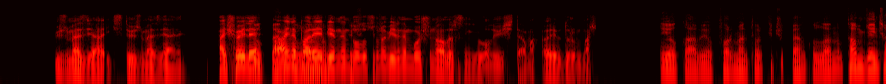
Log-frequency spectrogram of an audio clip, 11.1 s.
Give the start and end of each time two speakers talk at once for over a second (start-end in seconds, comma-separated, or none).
3.1-4.9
